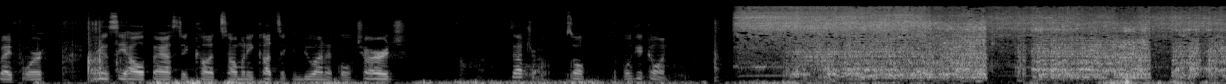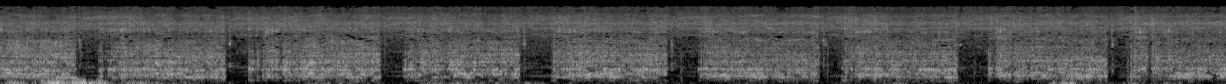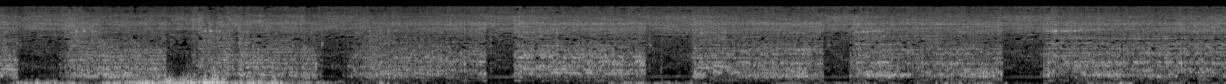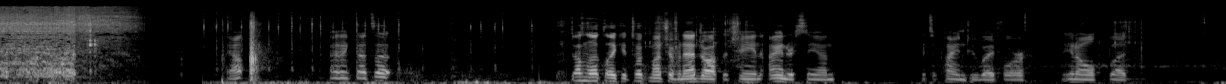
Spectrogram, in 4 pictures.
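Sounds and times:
electric chainsaw cutting wood: 7.3s - 38.2s.

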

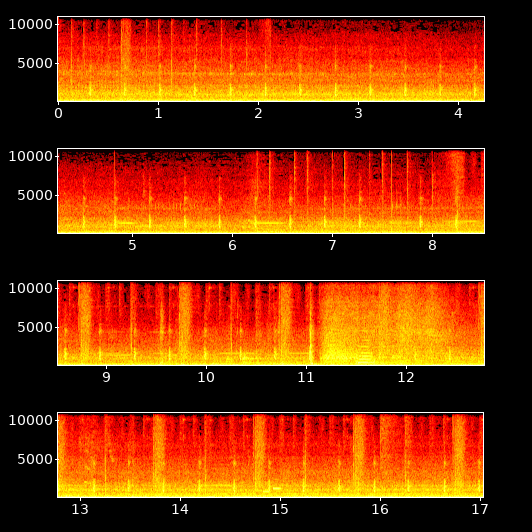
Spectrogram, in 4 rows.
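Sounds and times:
background music with ticking beat: 0.0s - 17.0s
diesel truck engine rumble: 0.0s - 17.0s.

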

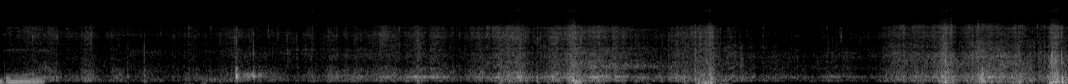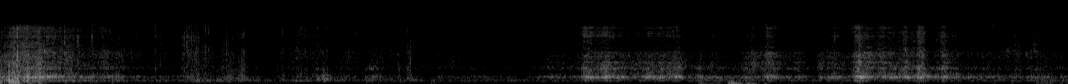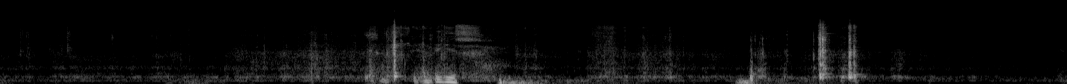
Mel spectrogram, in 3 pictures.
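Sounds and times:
cloth and bag rustling: 0.4s - 15.4s.

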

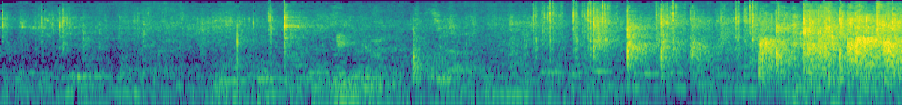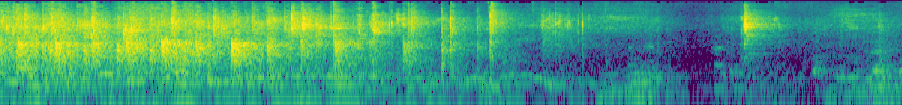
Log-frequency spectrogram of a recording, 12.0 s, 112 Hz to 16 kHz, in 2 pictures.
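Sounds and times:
people clapping: 3.6s - 9.8s.

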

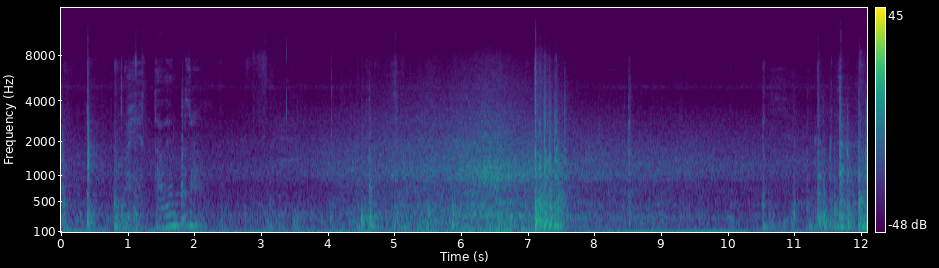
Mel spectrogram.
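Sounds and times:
plastic parts scraping: 10.5s - 12.0s.

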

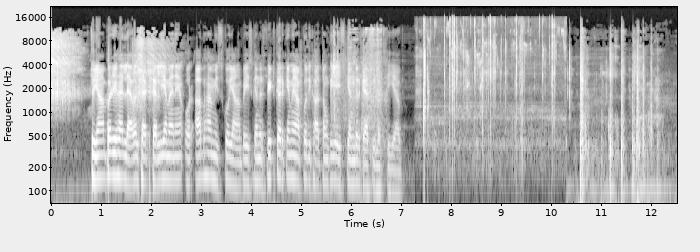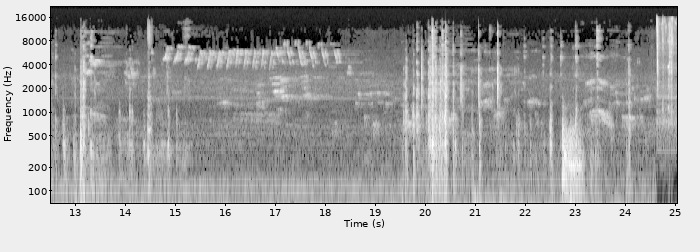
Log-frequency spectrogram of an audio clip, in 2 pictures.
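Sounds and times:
metal parts knocking and clicking: 24.6s - 25.0s.

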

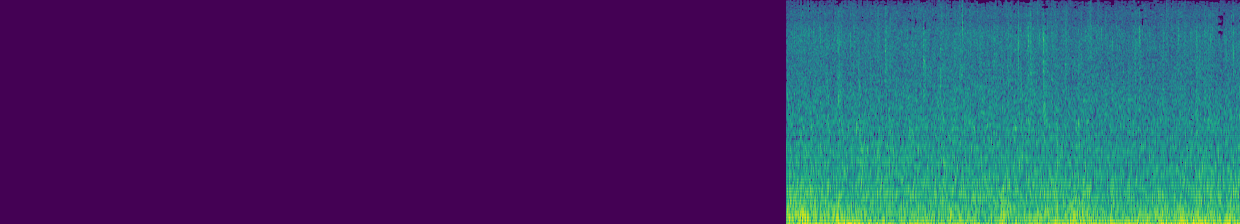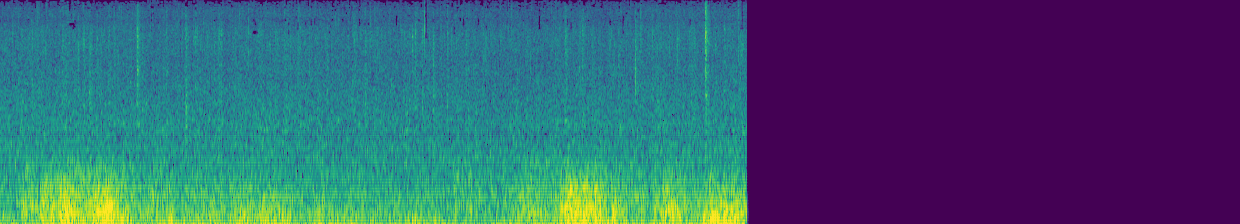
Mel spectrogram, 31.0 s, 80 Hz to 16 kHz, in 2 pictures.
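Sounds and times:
low rumble of thunder: 9.8s - 24.8s
steady rain falling: 9.8s - 24.8s.

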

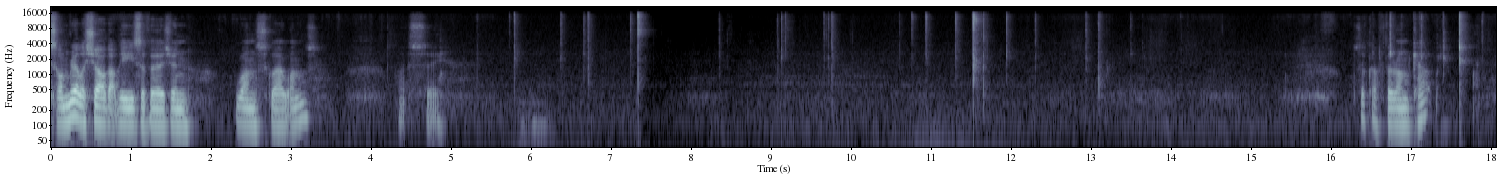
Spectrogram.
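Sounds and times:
plastic puzzle clicks and snaps: 5.3s - 7.6s, 8.3s - 13.2s, 16.6s - 18.0s.

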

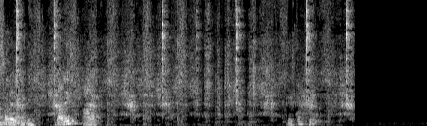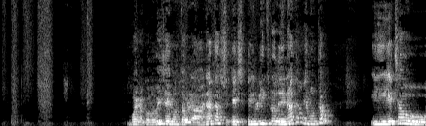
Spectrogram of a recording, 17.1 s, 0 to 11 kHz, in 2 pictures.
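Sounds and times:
spoon scraping metal pot: 0.0s - 7.2s.

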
